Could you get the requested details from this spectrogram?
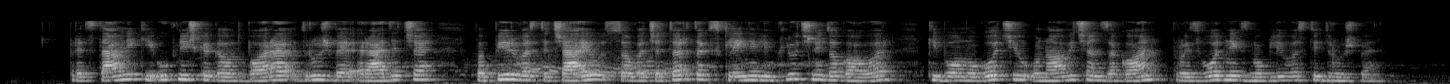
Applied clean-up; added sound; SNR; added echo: neural separator model SepFormer DNS4.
